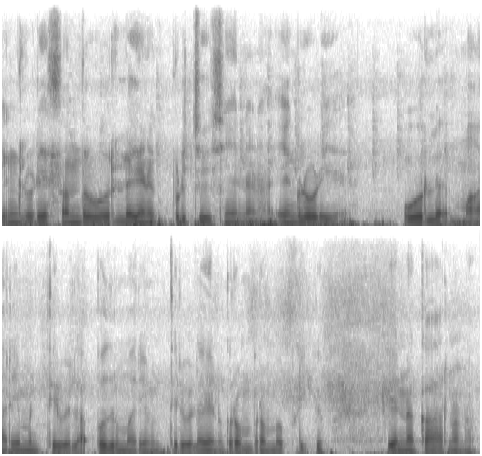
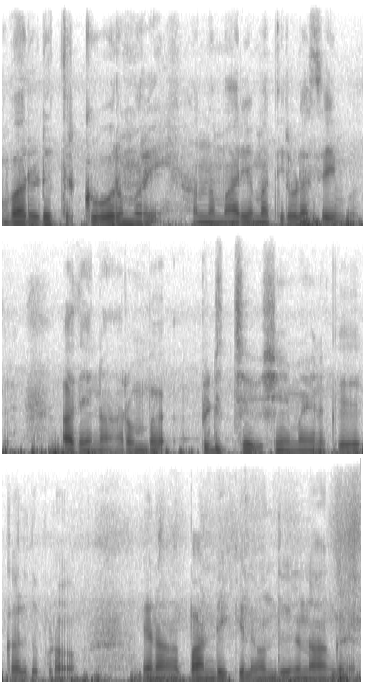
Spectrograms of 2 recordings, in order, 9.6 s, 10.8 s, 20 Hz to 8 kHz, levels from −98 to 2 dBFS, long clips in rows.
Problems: background sounds at intervals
